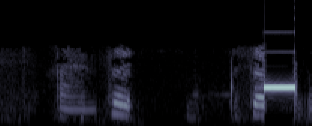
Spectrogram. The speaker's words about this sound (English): if you hear that little beep, Anita, that's the clue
